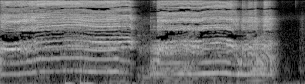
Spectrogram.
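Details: A pig on a pig-breeding farm in Cambodia gives two long, loud, shrill squeals, each lasting about two seconds.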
